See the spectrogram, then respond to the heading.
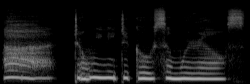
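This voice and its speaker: A woman's voice: high voice, fairly even intonation, moderate pace, no room sound, studio quality, close to an everyday voice. A woman voicing a cheerful, eager young female reporter in an audio drama. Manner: bright, eager. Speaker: voice actor. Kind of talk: fan audio drama acting.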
